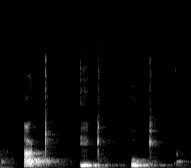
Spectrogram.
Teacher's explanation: Kaf mungkin mirip dengan huruf K di dalam huruf alfabet, tapi huruf kaf ada percikan nafas, terutama kalau dalam kondisi sukun.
